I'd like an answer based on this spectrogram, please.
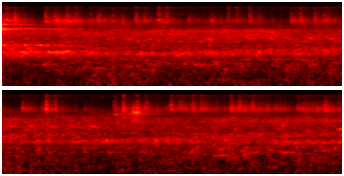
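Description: Model freight train running on layout track, its cars' wheels rolling steadily over the rails as the train passes close by.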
